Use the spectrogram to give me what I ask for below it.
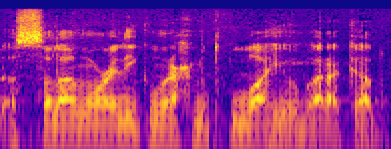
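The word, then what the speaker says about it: السلام عليكم ورحمة الله وبركاته: Like you'll be talking about Assalamu alaikum wa rahmatullahi wa barakatuh. That's a proper pronunciation of the salam, proper way to say salam.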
